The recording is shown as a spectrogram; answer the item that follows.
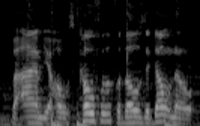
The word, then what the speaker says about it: Kofa: I am your host Kofa for those that don't know k-o-f-a not coffee not Khufu not Kofi or any variation thereof Kofa rhymes with sofa this is grow tall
